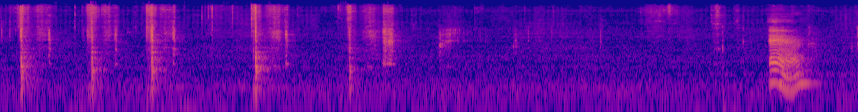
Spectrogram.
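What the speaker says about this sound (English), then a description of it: "The one thing that I forgot to mention in my ingredient list was green chili, so I'm going to chop it real fine." A knife finely chops green chili on a board, with several sharp, spaced knocks at first that fade out, then a brief voice near the end.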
